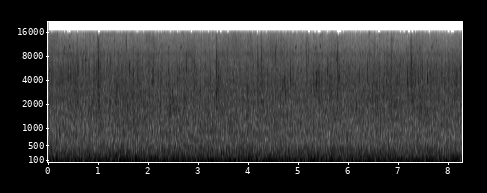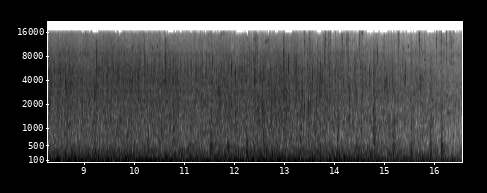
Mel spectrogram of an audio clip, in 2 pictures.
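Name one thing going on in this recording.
A mining tool rumbles and grinds steadily.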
